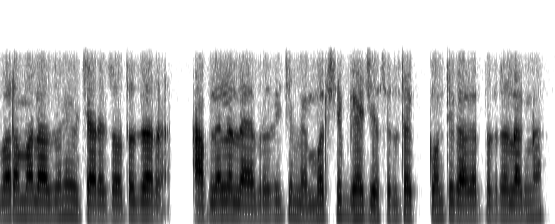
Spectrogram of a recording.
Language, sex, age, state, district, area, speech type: Marathi, male, 30-45, Maharashtra, Akola, rural, conversation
